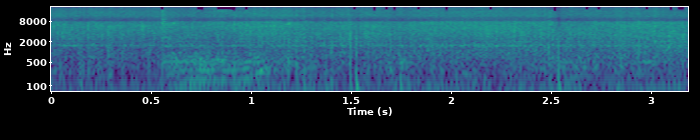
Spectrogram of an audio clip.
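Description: Mango pieces fry in hot oil with a steady, loud broadband sizzle throughout, a couple of faint clicks and a brief stirring scrape near the start.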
